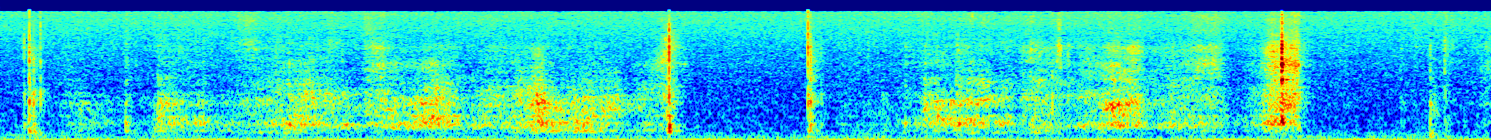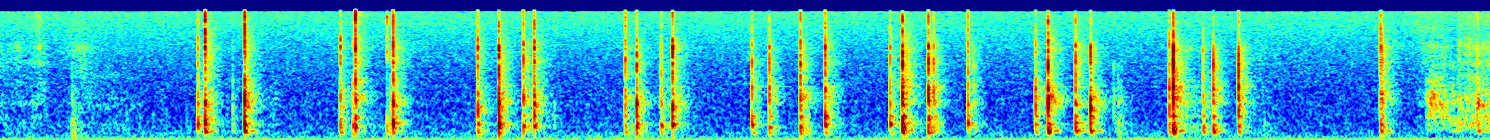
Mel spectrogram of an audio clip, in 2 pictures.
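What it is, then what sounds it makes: Clear plastic candy tub. Long fingernails scratch and tap the lid and label area of a full clear plastic tub of sour belt candy resting on a table. The first half is soft, rasping scratching in gentle swells; the second half turns into crisp, sharp plastic clicks with a bright edge.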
